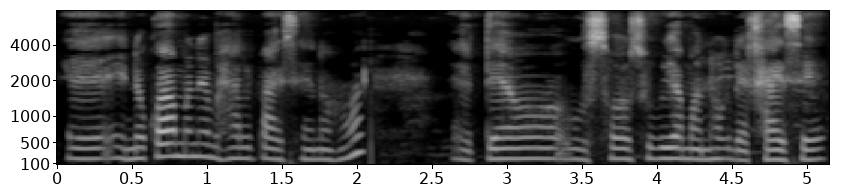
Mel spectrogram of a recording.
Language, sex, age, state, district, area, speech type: Assamese, female, 45-60, Assam, Sivasagar, rural, spontaneous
